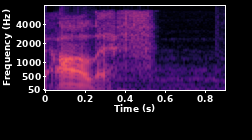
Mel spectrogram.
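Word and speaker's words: א: Air is represented by olif since it is the initial letter of a meaning air. Olif is a silent letter whose sound is as undetectable as the invisible air.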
